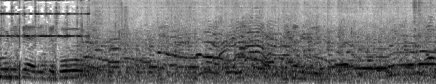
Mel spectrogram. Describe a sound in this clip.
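A crowd of men and women sing together nearby.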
